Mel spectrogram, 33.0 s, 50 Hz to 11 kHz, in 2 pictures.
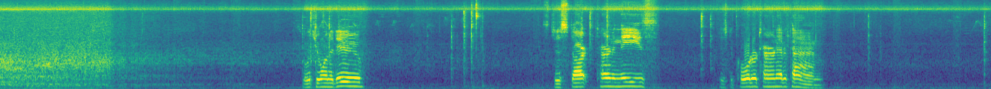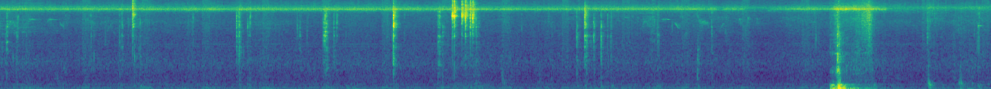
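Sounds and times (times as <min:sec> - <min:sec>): faint high whine: 0:00.0 - 0:33.0
wrench clicking: 0:07.0 - 0:08.2, 0:23.8 - 0:24.6.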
